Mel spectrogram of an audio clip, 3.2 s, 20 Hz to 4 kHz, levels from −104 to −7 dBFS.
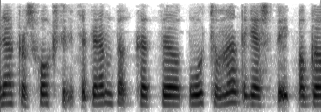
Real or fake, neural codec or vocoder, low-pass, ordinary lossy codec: fake; codec, 16 kHz, 0.5 kbps, FunCodec, trained on LibriTTS, 25 frames a second; 3.6 kHz; AAC, 32 kbps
